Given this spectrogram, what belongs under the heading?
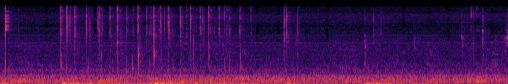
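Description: Rapid keystrokes on a computer keyboard while naming a chart, bursts of close clicking with short pauses over a quiet room hum.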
